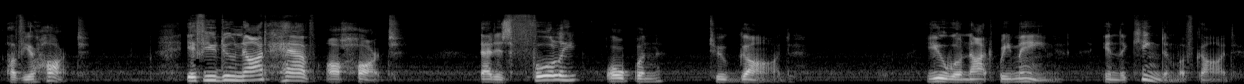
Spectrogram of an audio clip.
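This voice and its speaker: A man playing a solemn, admonishing teacher from the Gospels, reading a lecture dramatically with deliberate pauses. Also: medium pitch. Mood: solemn, measured.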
